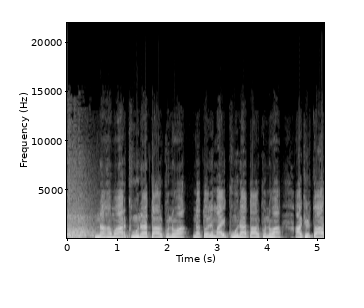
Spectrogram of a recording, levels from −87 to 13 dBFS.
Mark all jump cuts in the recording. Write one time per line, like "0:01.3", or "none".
none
